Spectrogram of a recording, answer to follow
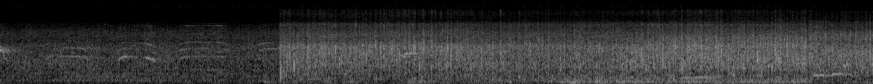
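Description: Faint voices, then a sudden jump about three seconds in to a loud, steady rushing noise, like running water, that carries on to the end.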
